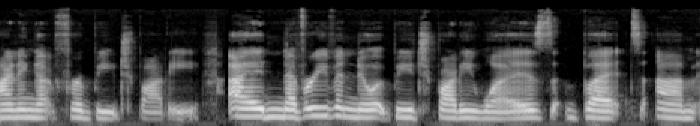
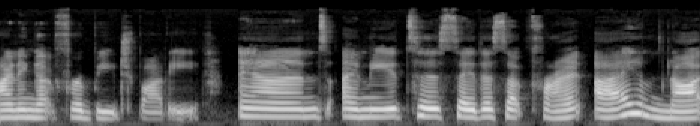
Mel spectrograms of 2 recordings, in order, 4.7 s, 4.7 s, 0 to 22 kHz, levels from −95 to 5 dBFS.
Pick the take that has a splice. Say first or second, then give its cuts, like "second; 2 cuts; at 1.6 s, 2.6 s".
second; 1 cut; at 1.4 s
